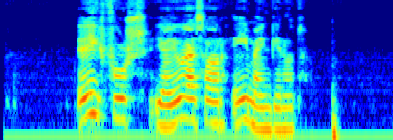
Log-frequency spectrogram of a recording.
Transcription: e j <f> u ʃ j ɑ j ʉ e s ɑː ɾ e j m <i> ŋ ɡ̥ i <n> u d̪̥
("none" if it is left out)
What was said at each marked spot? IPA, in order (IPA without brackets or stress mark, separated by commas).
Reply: f, æ, n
